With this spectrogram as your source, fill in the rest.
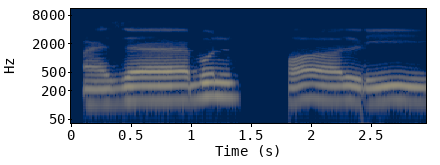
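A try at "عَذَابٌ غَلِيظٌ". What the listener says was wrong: Gonya pendek. Kenapa panjang? Nggak ada yang manjangin. Yang panjang li-nya.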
